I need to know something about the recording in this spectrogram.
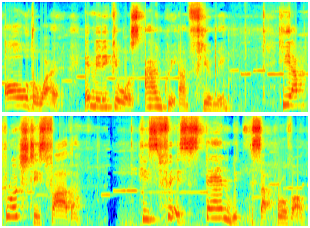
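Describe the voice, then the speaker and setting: A woman narrating a scripted folktale in an expressive, deliberate storytelling manner. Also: mid-range voice, soft background music, rough recording.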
